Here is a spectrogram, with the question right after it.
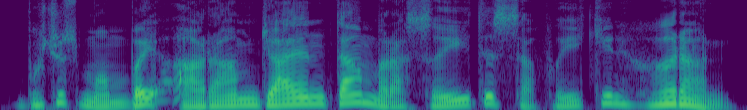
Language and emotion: Kashmiri, surprised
